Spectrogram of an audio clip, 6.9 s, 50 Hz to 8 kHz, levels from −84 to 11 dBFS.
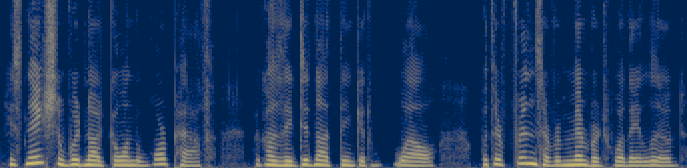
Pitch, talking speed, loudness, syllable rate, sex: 200 Hz, 200 wpm, -17 LUFS, 5.6 syllables/s, female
